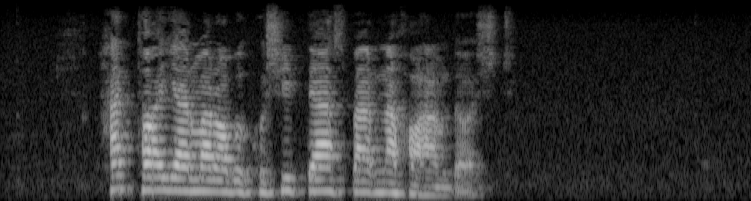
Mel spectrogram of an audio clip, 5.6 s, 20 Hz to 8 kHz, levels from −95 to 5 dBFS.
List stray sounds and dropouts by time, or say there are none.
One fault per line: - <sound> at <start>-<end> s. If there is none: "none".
none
